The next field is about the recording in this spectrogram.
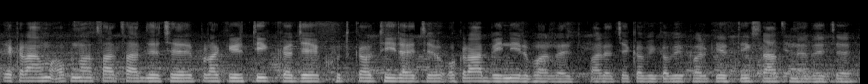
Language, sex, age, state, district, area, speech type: Maithili, male, 60+, Bihar, Purnia, urban, spontaneous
